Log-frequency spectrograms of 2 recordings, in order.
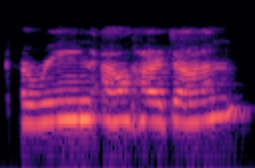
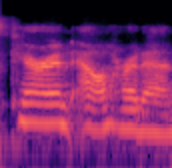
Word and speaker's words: Karine Alhardan: Okay, next is Karine Alhardan. I apologize if I'm mispronouncing that. Oh, that's okay. It's Karen Alhardan.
